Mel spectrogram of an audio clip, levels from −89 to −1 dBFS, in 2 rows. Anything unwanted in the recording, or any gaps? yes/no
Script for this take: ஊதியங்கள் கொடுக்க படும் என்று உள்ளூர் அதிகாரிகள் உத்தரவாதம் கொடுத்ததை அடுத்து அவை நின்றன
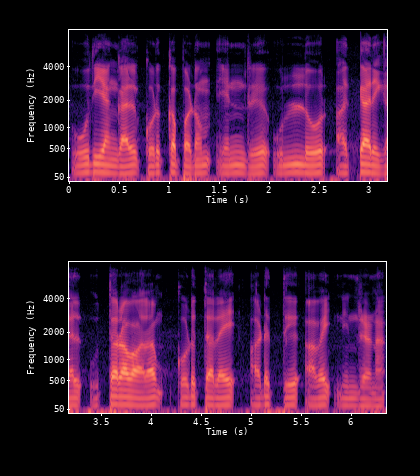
yes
